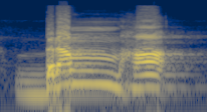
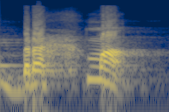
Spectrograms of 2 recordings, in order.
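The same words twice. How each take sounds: First: The m sound comes before the h sound. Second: The h sound comes before the m sound. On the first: It follows a special rule for this word. The speaker calls it right. "you should pronounce it as Ma and Ha" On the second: It follows the written letter order. The speaker calls it wrong. "technically, if you pronounce it, you should say Brahma"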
